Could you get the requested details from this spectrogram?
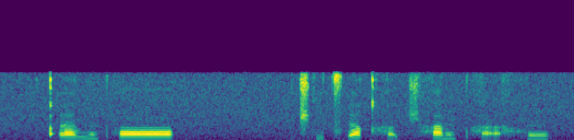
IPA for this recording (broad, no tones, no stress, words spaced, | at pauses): qʼeːvõpʰɒː | t͡ʃʼit͡sʼe qʰə̰ t͡ʃʰaɾõpʰa̰ hõ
